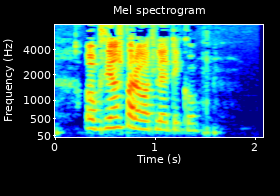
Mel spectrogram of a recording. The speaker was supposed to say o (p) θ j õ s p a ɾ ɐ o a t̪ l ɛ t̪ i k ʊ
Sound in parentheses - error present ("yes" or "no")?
no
